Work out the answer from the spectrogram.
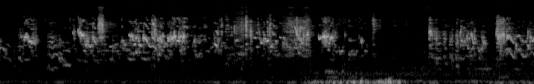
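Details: Breeding pair of budgerigars giving busy high chirping chatter, short scratchy warbled notes in clustered bursts with a few short gaps, and a low muffled thump partway through.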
